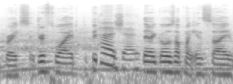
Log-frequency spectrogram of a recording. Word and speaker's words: Peugeot: But you can see the Pidgey out there. I think that's how I pronounce the manufacturer. Okay, so future me here, apparently it's pronounced Peugeot.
